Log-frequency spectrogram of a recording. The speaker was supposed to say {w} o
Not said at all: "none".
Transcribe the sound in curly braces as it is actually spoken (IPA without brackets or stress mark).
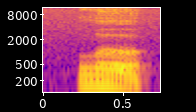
w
